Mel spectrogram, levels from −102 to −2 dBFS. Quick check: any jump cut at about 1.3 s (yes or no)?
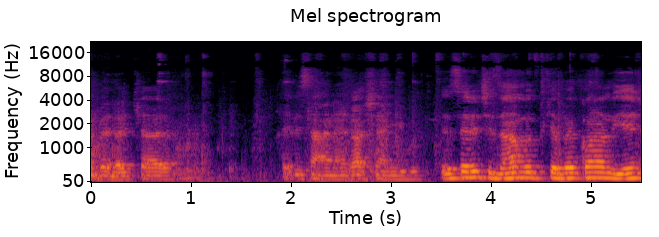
no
